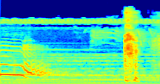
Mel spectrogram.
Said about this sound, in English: Later in the evening, as it started to get dark, this owl kept returning to my yard.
